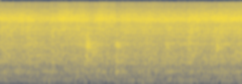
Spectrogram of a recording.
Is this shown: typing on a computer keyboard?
no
